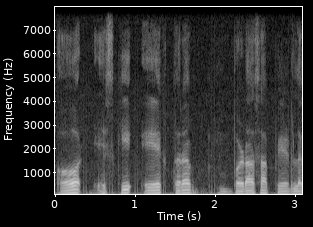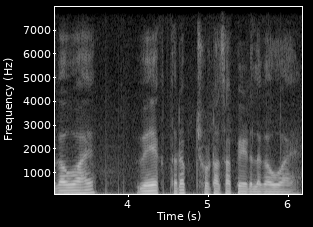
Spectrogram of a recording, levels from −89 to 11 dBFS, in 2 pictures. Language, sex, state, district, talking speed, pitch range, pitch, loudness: Hindi, male, Uttar Pradesh, Saharanpur, 185 wpm, 100-125 Hz, 110 Hz, -18 LUFS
